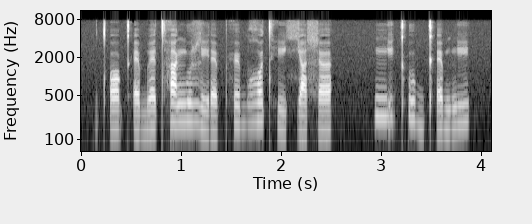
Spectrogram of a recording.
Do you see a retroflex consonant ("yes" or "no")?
no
